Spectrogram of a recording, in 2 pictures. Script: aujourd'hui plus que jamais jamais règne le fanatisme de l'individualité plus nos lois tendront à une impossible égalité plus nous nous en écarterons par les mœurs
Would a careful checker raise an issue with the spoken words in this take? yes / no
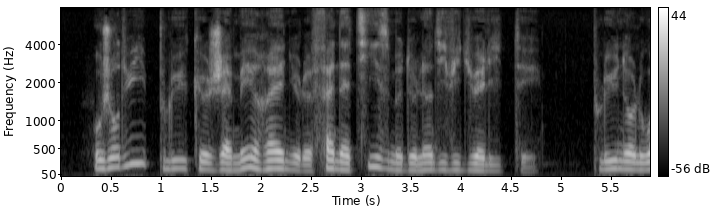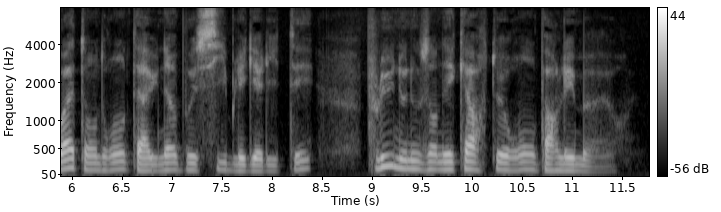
yes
